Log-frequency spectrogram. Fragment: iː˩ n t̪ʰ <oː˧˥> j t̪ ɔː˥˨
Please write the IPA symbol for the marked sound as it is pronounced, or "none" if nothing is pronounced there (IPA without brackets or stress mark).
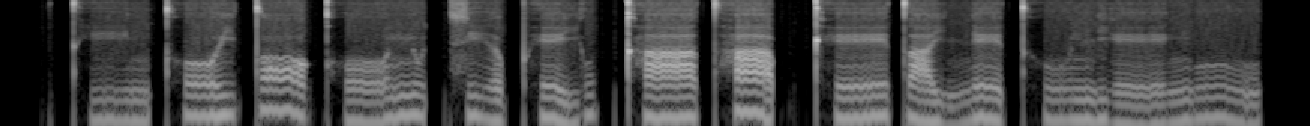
oː˧˥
